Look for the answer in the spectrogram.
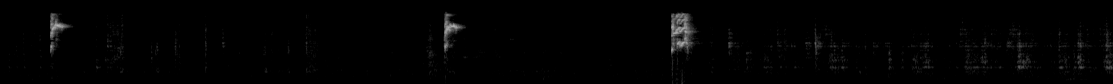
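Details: Rosy-faced lovebird giving loud, shrill, downward-sweeping chirps about every two to four seconds, followed by soft scattered chatter and clicks.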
